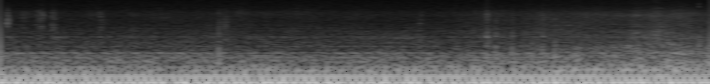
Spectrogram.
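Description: A steady, low engine rumble fills the whole stretch, like a car idling at a Taco Bell drive-thru while food is ordered, with no speech and only faint, scattered higher noises above the constant hum.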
